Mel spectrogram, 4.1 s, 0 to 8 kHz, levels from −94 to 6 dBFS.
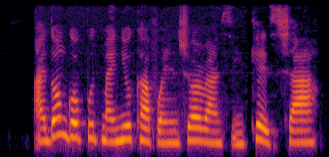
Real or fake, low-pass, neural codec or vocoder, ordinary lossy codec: real; 7.2 kHz; none; none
